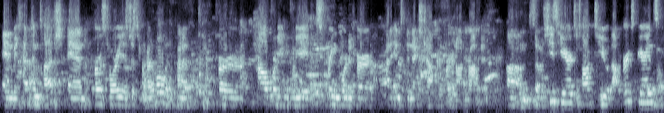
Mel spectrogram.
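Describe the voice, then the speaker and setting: A man's voice: on the high side, moderate pace. A man casually introducing a guest speaker at an event, with friendly, filler-laden talk. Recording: echoey room, distant mic, crowd behind.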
